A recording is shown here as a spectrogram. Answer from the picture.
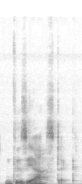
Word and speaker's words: enthusiastic: move to the le the first letter s in enthusiastic says the z sound enthusia um the letter i says the tense e enthusia and then we get to our stressed syllable with our ah black cat vowel as stick enthusiastic this tea we might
